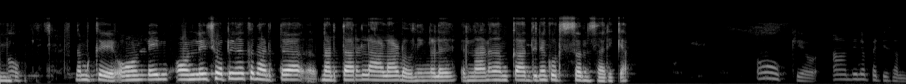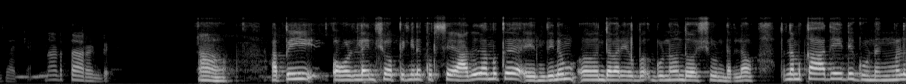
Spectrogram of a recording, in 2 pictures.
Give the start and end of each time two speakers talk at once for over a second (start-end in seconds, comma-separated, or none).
none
